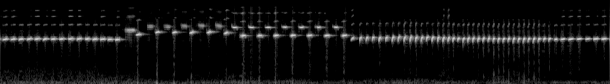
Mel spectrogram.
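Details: Caged singer canary used for song training, delivering a quick trill, then a bouncy run of repeated two-part notes, then a long, very rapid rolling trill.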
